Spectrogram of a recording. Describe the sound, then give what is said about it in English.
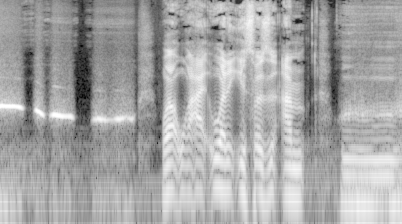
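Several short whistled notes, breathy and gliding slightly downward, imitate a pan flute melody with the mouth, followed by a burst of voiced vocal sounds and a sustained hummed tone. “A pan flute? Yeah, just do a sound of what it sounds like. Do the song. It sounds like whistling.”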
